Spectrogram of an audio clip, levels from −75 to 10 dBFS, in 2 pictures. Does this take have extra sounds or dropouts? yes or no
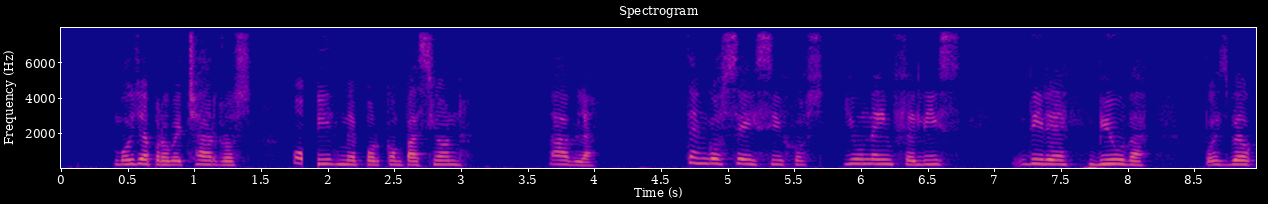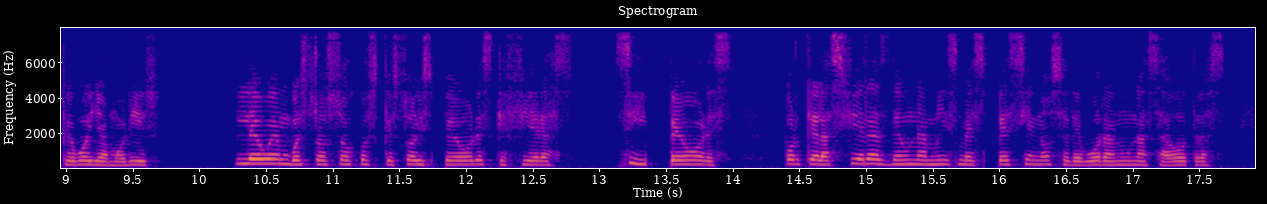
yes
